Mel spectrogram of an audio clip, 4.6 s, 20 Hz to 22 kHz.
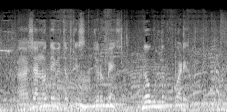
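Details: Jersey cattle at the Sangola cattle market, Solapur, Maharashtra, India, 15 October 2023: two low, drawn-out moos, each rising slightly and then holding steady, separated by about a second, with crowd noise behind.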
